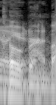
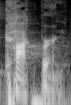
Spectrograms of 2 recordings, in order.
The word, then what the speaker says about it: Cockburn: And yeah, I'm not pronouncing it Coburn, by the way. – I will never fucking do that ever. It is Cockburn.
